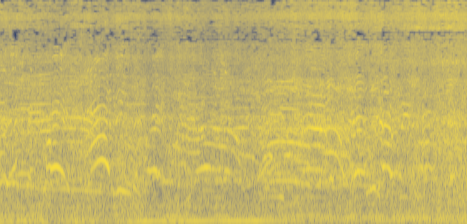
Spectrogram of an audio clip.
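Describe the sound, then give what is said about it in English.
A crowd yells and chants "Free Trump", many raised voices overlapping into a loud, continuous roar with a steady low rumble underneath throughout. “Free Trump, they're yelling.”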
